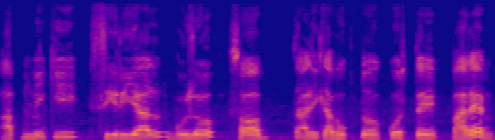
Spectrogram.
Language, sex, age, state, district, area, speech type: Bengali, male, 18-30, West Bengal, North 24 Parganas, rural, read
